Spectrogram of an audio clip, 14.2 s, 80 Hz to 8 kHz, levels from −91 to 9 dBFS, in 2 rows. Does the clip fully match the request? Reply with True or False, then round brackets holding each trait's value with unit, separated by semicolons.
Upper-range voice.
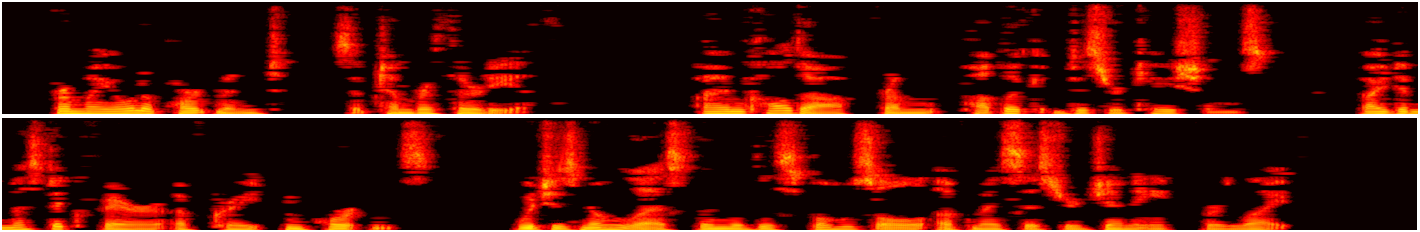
False (115 Hz)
